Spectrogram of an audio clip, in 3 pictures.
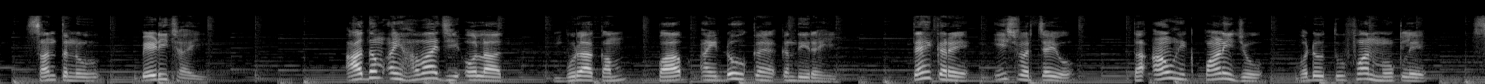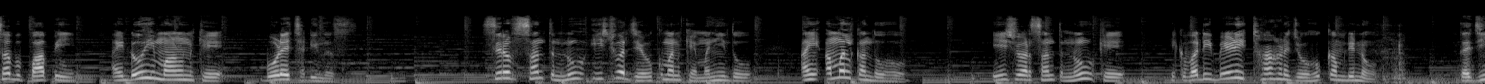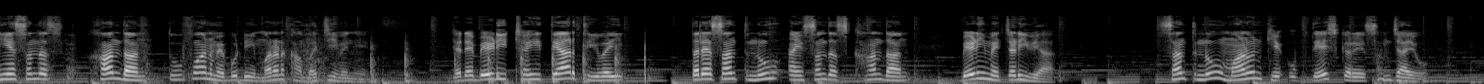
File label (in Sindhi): good news sindhi dukslinu, drama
